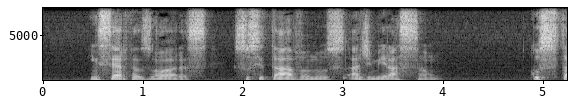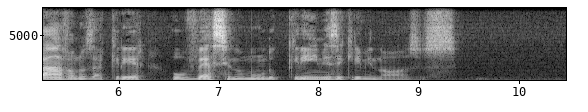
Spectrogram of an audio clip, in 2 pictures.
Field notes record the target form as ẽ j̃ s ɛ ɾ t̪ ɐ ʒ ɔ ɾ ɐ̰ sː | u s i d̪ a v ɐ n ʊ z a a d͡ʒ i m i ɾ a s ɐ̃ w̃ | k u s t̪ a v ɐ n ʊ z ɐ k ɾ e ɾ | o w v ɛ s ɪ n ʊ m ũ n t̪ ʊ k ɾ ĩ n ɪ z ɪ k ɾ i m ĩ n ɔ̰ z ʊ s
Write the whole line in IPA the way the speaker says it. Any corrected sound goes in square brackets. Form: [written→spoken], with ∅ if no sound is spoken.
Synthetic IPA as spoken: ẽ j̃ s ɛ ɾ t̪ ɐ [ʒ→z] ɔ ɾ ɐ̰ sː | u s i [d̪→t̪] a v ɐ n ʊ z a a d͡ʒ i m i ɾ a s ɐ̃ w̃ | k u s t̪ a v ɐ n ʊ z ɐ k ɾ e ɾ | o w v ɛ s ɪ n ʊ m ũ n [t̪→d̪] ʊ k ɾ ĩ [n→m] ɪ z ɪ k ɾ i m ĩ n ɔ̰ z ʊ s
